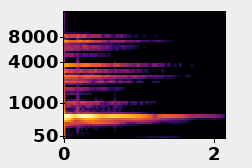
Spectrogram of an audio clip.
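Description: The ringing tail of a short bell-like musical chime: the last note of a rising run rings out and fades away, dying out about a second and a half in.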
